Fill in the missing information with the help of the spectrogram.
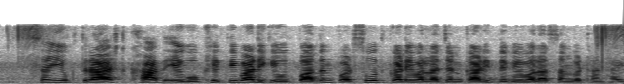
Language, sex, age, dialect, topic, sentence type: Magahi, female, 56-60, Western, agriculture, statement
